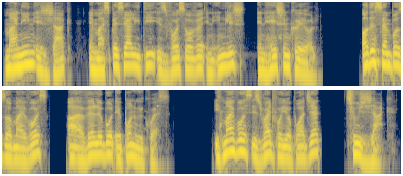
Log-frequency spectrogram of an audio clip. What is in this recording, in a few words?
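Haitian English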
